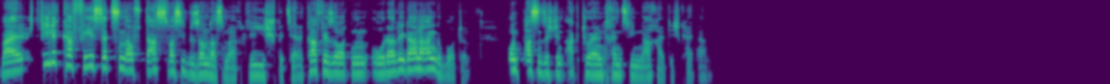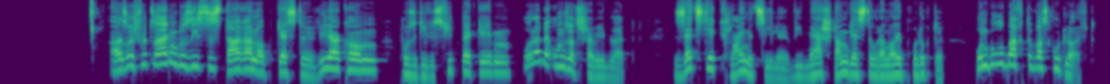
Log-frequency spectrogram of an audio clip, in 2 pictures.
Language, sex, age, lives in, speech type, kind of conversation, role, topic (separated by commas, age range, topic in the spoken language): German, male, 25-29, Germany, read, expert-assistant, expert, Wie entwickle ich eine erfolgreiche Geschäftsstrategie für mein Café?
